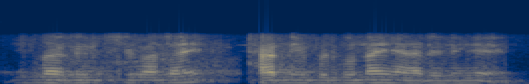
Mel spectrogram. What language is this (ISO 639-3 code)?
brx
